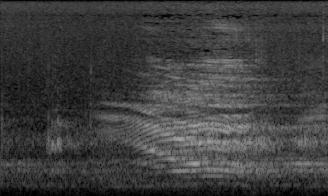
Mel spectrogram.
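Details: A single red deer roar during the rut, a rough bellow that swells in loudness and fades over about two seconds, over a low steady background rumble.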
